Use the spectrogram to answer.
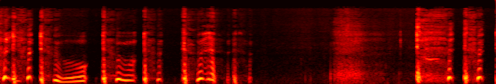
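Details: Girl who thinks she is getting a cold, with a scratchy, sore throat: short series of dry, voiced coughs with a breath between bouts; cough with an early common cold.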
